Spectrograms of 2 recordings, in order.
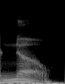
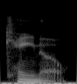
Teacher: One common silent letter pattern is the letter K before N. When a word starts with KN, the K is silent. You only pronounce the N sound. For example, in the word no, you hear no, not kano. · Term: silent letters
